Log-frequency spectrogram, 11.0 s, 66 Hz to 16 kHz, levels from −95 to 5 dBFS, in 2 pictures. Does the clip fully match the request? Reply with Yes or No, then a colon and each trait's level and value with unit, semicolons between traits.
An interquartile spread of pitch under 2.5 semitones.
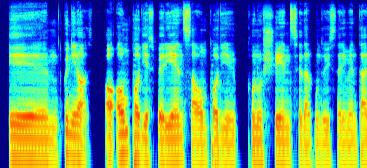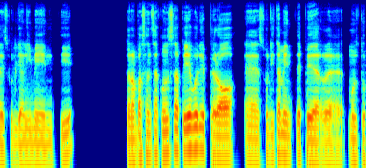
No: average, 2.9 semitones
